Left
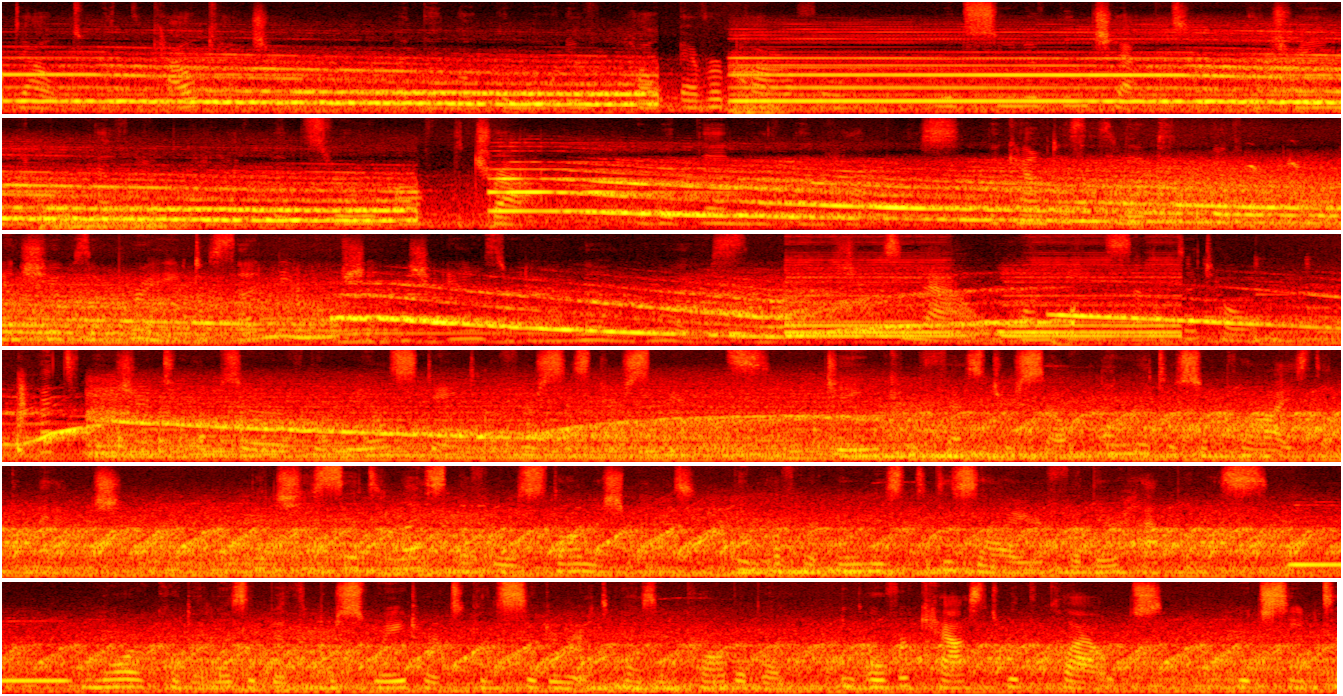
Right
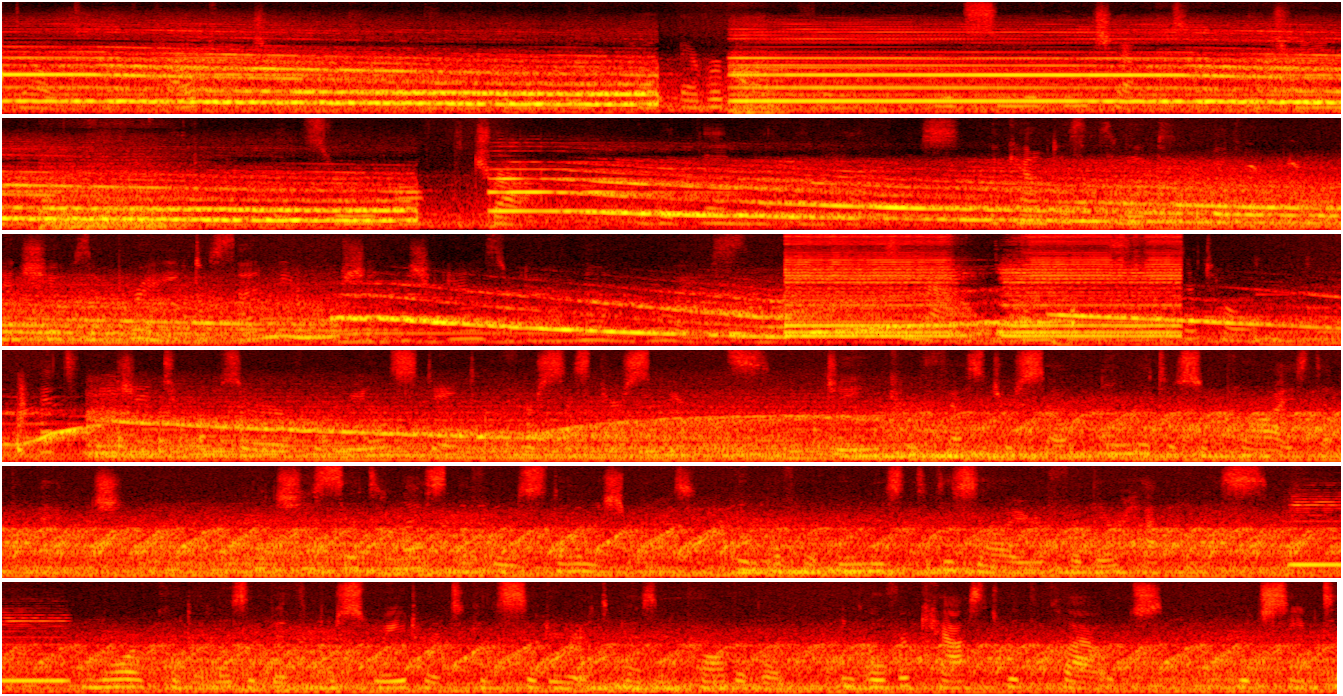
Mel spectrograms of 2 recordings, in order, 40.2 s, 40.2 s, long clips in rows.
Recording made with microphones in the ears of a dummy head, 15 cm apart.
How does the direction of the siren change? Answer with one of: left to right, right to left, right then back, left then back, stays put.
right to left.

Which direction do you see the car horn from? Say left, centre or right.
right.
